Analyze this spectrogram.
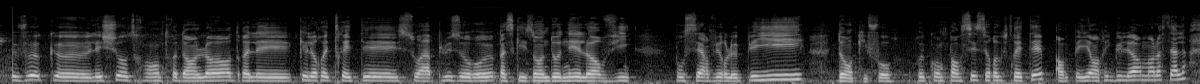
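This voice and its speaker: A woman talks fairly slowly in a dark, mellow tone. Her intonation stays fairly even and her loudness very even. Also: fairly low pitch for a woman. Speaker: voter. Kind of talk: vox pop interview.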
